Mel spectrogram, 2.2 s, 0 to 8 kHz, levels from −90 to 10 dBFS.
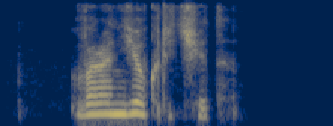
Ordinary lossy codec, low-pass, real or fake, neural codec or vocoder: Opus, 24 kbps; 7.2 kHz; real; none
